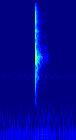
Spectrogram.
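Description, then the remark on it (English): A single crisp finger snap, sharp and bright with a quick decaying tail, standing alone over a faint low hum. The snap is given as a cue for item number one to come to mind. “Now, item number one will come to you if you don't already have it when I snap my fingers.”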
